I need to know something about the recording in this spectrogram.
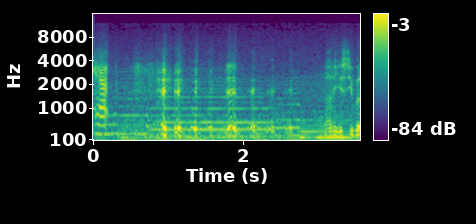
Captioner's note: laughing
